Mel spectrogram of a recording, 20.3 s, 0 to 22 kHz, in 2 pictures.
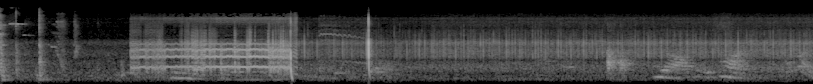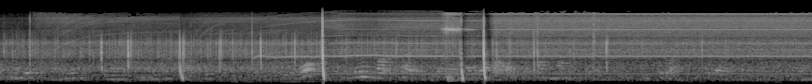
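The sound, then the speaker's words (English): A Yak 52 aircraft engine starting up: a rising whine and uneven cranking sputters, then a steady, hissing drone that holds on, dotted with sharp clicks and pops. “Just put the engine on.”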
